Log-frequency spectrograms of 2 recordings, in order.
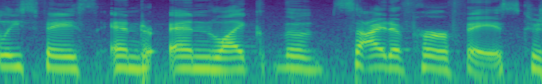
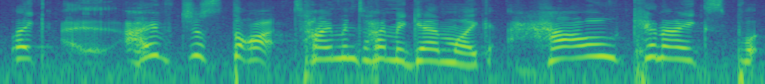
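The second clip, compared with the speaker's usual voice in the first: ordinary talk, nothing marked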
